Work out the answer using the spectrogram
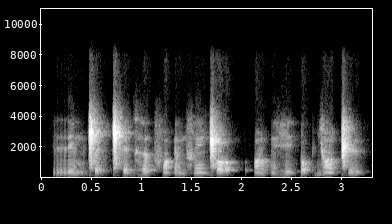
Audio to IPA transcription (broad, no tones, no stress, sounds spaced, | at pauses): r e m ǁ ɛ p ǁʰ ɛ ɡʱ ɜ p f ɔ̃ ʔ ɛ̃ m f ẽ ǁ ɔ | ʔ ɔ̃ l ʔ ẽ ɦ e k͡p ɔ p ɟ ɔ̃ l ǁ ʏ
